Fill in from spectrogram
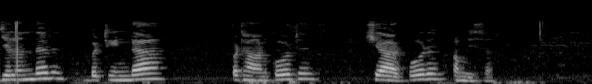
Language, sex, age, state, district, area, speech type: Punjabi, female, 45-60, Punjab, Gurdaspur, urban, spontaneous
